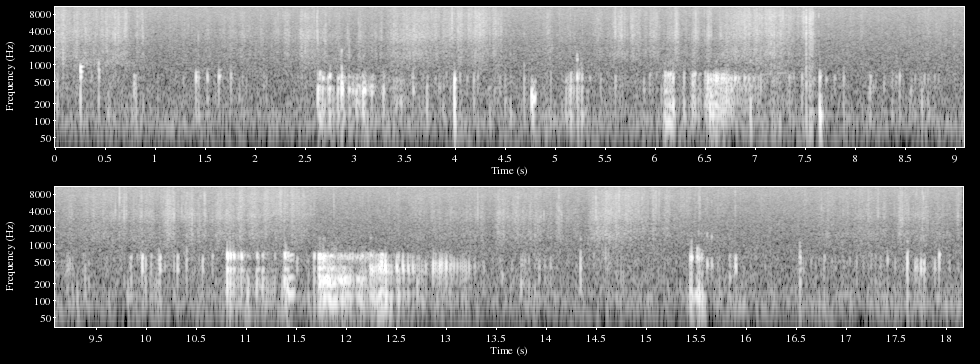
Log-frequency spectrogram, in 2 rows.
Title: really hungry stomach growling from skipping lunch and dinner and started growling bad at 3:am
